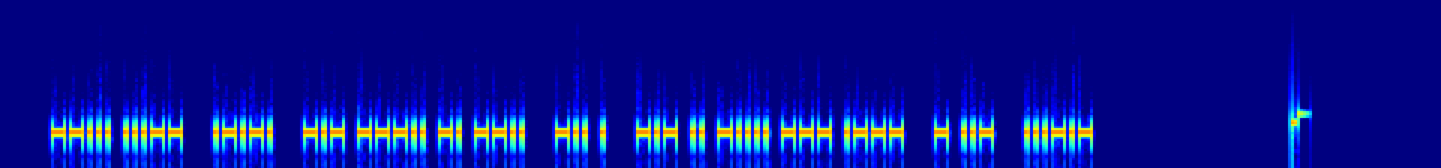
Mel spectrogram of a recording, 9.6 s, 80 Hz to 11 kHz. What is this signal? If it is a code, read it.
Morse code, heard as a keyed tone, about 40 wpm, 700 Hz. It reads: 73 <AR> K8NZ DE KI6OJ TU <SK>
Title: Practice QSO - Exchange 4 - Ending - 40wpm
